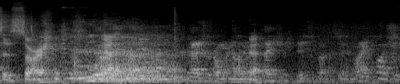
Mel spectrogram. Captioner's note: audience laughing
